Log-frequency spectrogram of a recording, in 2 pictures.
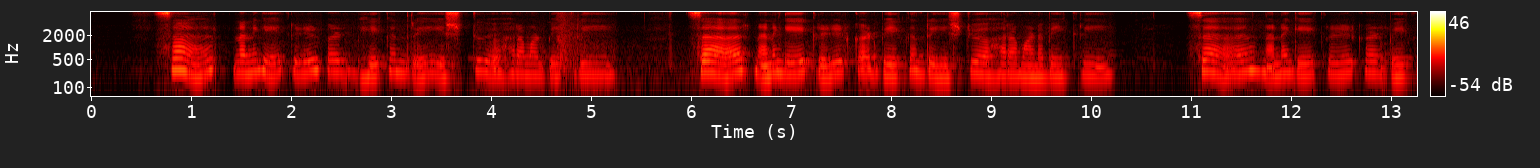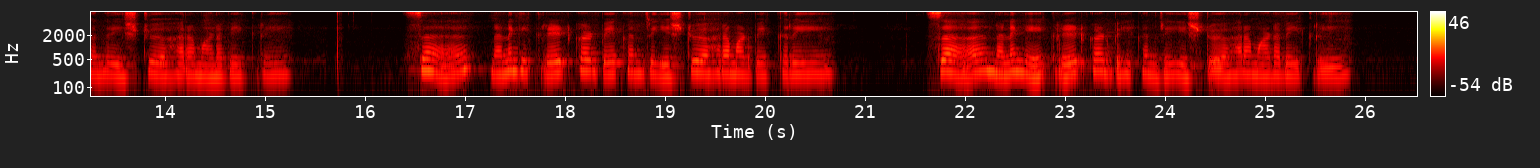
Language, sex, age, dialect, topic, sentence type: Kannada, female, 31-35, Dharwad Kannada, banking, question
